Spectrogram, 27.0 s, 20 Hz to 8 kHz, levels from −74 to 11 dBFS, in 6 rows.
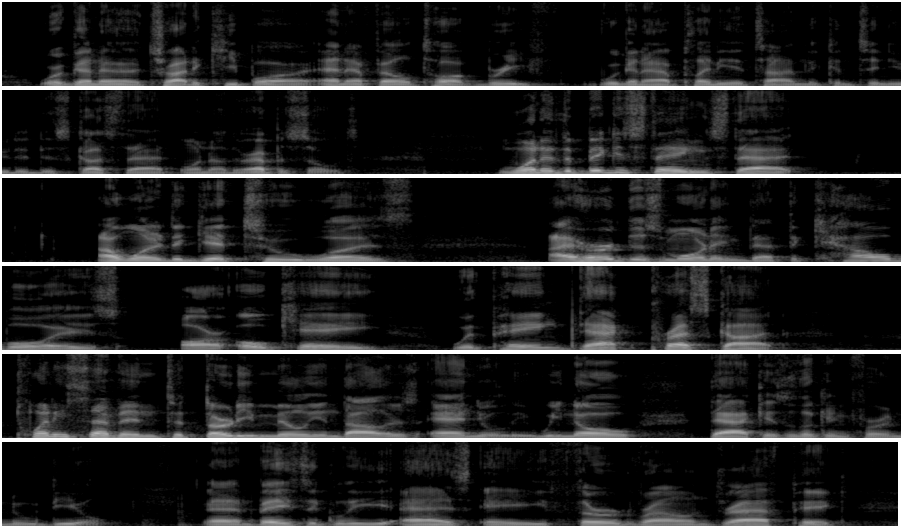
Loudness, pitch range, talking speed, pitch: -29 LUFS, 90-115 Hz, 160 wpm, 95 Hz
